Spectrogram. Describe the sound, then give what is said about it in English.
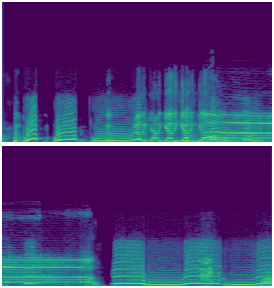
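A voice loudly imitates an ambulance siren, wailing up and down, then holding a long high note before switching to a two-tone hi-lo pattern. “I live on Grand Concourse and I hear that every day, all day. The ambulance, bro.”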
